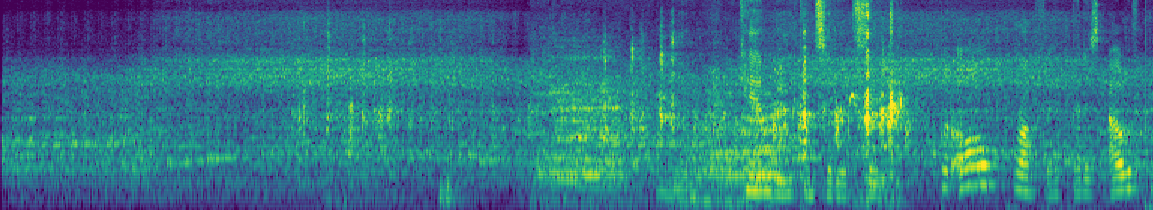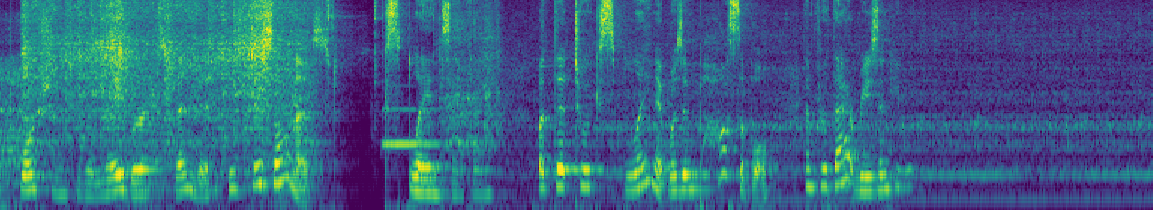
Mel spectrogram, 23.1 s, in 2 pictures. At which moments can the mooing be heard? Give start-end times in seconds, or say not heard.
5.2-7.9.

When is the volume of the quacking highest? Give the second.
9 s.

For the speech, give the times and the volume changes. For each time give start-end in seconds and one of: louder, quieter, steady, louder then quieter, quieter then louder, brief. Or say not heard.
6.5-20.6 steady.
